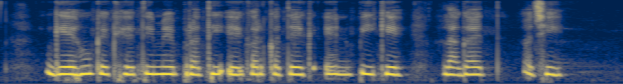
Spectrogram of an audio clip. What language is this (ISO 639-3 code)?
mai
